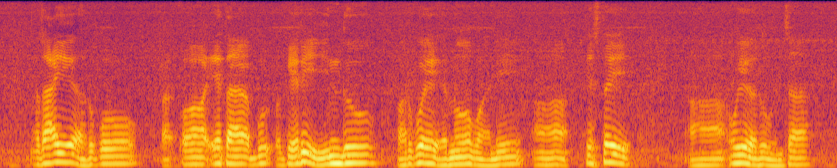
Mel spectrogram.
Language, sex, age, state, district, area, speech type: Nepali, male, 45-60, West Bengal, Kalimpong, rural, spontaneous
